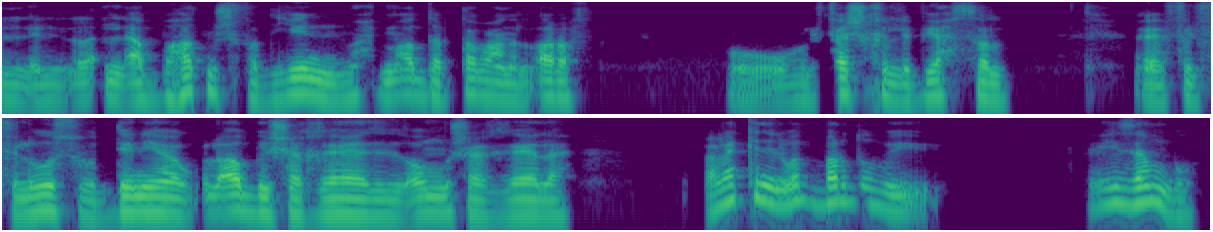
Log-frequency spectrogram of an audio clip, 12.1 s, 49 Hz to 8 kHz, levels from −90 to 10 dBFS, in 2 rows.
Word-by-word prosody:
ال 95 Hz, +3 st, -5 dB
الأبّهات 105 Hz, +9 st, +1 dB
مش 130 Hz, -3 st, -5 dB
فاضيين 105 Hz, +1 st, 0 dB
وإحنا 110 Hz, +1 st, -6 dB
نقدَّر 115 Hz, -3 st, -1 dB
طبعًا 110 Hz, -2 st, -1 dB
القَرَف 110 Hz, +2 st, 0 dB, 0.7 s
و 95 Hz, -, -6 dB
والفَشْخ 125 Hz, +7 st, -1 dB
اللي 95 Hz, -2 st, -1 dB
بيحصل 105 Hz, -1 st, -2 dB, 0.7 s
آآ -, -, +1 dB
في -, -, -9 dB
الفلوس 115 Hz, +2 st, 0 dB
والدنيا 115 Hz, +4 st, +3 dB
والأب 115 Hz, +3 st, +4 dB
شغّال، 105 Hz, -1 st, +2 dB
الأم 105 Hz, +3 st, 0 dB
شغّالة، 100 Hz, -1 st, 0 dB, 0.7 s
ولكن 190 Hz, +5 st, +2 dB
الواد 185 Hz, +3 st, +3 dB
برضه 175 Hz, 0 st, +1 dB
بي 125 Hz, -5 st, -5 dB, 0.7 s
إيه 165 Hz, +2 st, -2 dB
ذنبه؟ 170 Hz, -, +2 dB
110 Hz, 130 wpm, -24 LUFS, 100-125 Hz, 0.7 s, والأب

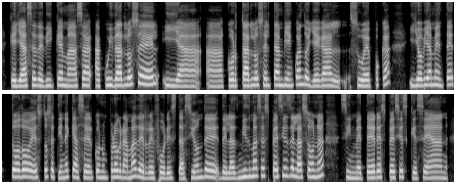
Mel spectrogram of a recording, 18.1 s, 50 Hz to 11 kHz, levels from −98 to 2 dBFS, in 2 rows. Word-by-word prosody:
que 210 Hz, -1 st, +3 dB
ya 210 Hz, +1 st, +4 dB
se 235 Hz, 0 st, +1 dB
dedique 225 Hz, +2 st, 0 dB
más 215 Hz, +1 st, -1 dB
a 230 Hz, -2 st, +2 dB
a 215 Hz, -1 st, 0 dB
cuidarlos 240 Hz, +5 st, +3 dB
él, 280 Hz, -1 st, +4 dB
y, 220 Hz, -2 st, -2 dB
a 200 Hz, -1 st, -1 dB
a 195 Hz, 0 st, -3 dB
cortarlos 225 Hz, +2 st, +2 dB
él 230 Hz, -1 st, -1 dB
también 235 Hz, -2 st, +1 dB
cuando 270 Hz, +1 st, +1 dB
llega 220 Hz, 0 st, 0 dB
al 200 Hz, -3 st, -2 dB, 0.2 s
su 225 Hz, -2 st, 0 dB
época. 235 Hz, -, -1 dB, 0.4 s
Y 230 Hz, 0 st, 0 dB
obviamente 250 Hz, +1 st, +1 dB
todo 255 Hz, 0 st, +4 dB
esto 240 Hz, +1 st, -1 dB
se 255 Hz, -2 st, -1 dB
tiene 220 Hz, +2 st, -4 dB
que 250 Hz, -, -3 dB
hacer 225 Hz, -1 st, -2 dB
con 235 Hz, -1 st, -2 dB
un 220 Hz, -1 st, -5 dB
programa 240 Hz, +1 st, 0 dB
de 250 Hz, -4 st, +1 dB
reforestación 205 Hz, +2 st, -3 dB
de 245 Hz, -4 st, +2 dB
de 210 Hz, -1 st, -2 dB
las 200 Hz, 0 st, -1 dB
mismas 260 Hz, +5 st, 0 dB
especies 285 Hz, 0 st, -1 dB
de 290 Hz, -, +2 dB
la 245 Hz, -2 st, +3 dB
zona, 255 Hz, +5 st, -1 dB, 0.3 s
sin 220 Hz, -3 st, -4 dB
meter 215 Hz, +3 st, 0 dB
especies 235 Hz, 0 st, -1 dB
que 200 Hz, -2 st, -5 dB
sean, 215 Hz, 0 st, -3 dB
230 Hz, 155 wpm, -19 LUFS, 215-250 Hz, 0.4 s, ya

